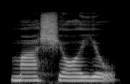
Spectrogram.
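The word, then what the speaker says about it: 마셔요: Bunyi dan huruf 'si' dan 'o' digabungkan menjadi "syo". Oleh karena itu, bentuk informal “masida” adalah “masyoyo”.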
